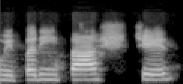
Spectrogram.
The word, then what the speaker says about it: विपरीताश्चेद: Here श एंड च का मिक्सचर है, सो विपरीताश्चेद, विपरीताश्चेद एंड विपरीतोपि।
